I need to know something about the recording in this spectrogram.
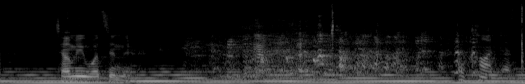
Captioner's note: laughter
